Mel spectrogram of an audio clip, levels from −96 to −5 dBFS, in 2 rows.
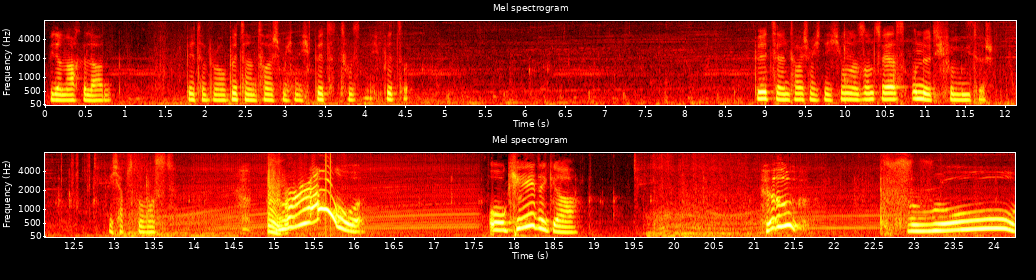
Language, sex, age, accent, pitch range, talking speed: German, female, 20-39, German, 170-240 Hz, 75 wpm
